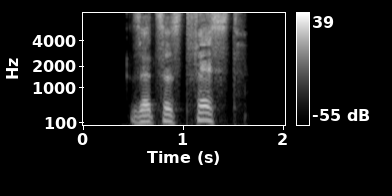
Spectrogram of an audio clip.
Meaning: second-person singular subjunctive I of festsetzen
- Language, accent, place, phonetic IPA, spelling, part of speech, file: German, Germany, Berlin, [ˌzɛt͡səst ˈfɛst], setzest fest, verb, De-setzest fest.ogg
